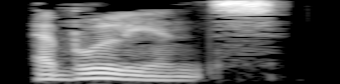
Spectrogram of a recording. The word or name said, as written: ebullience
